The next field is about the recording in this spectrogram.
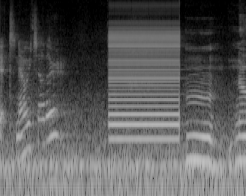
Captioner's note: buzz sound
